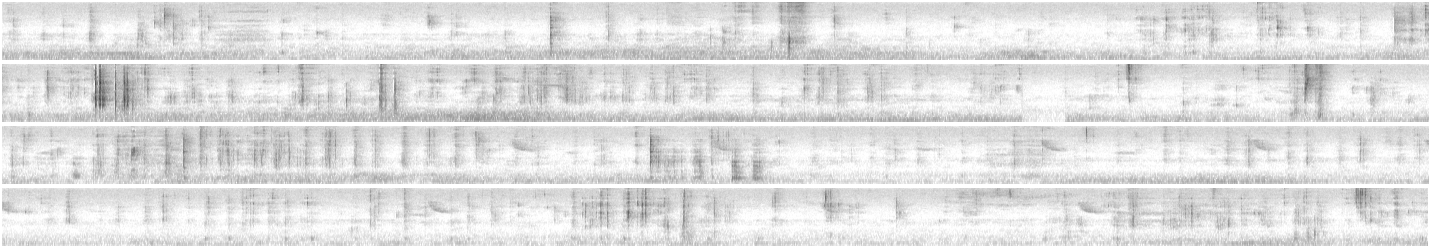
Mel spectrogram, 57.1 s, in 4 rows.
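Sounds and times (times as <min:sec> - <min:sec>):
wet chewing: 0:00.0 - 0:57.0.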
